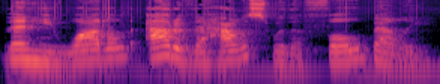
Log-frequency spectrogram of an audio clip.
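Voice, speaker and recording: A middle-aged woman reading picture books aloud expressively to young children, pausing to explain words. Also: medium pitch, expressive, vocal fry, pushed and bright. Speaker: children's storyteller and teacher. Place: small room at home, indoors.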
